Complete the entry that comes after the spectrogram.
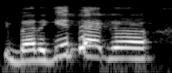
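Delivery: high, squeaky mock voice of cheering classmates; hyped-up friends. Classmates cheering him on as he walks by with his girl, in a high squeaky mock voice. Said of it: "they said".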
